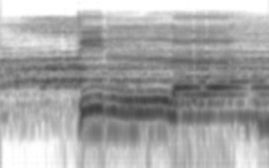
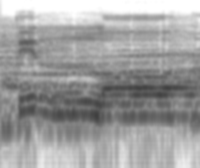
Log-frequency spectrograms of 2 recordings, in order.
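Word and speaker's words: مرضات الله: Wa masalul ladina yunfikuna amwalahum ibtigha'a mardhatillah. Sekali lagi, wa masalul ladina yunfikuna amwalahum ibtigha'a mardhatillah. Tillah bukan tilloh. Nah, kalau tilloh itu berarti bacanya kurang tepat. Itu berarti cara membacanya secara tafkhim atau tebal.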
